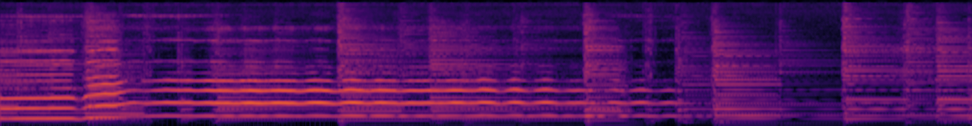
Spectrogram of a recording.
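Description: A woman singing long-held notes into a microphone, accompanied by a plucked acoustic guitar.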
